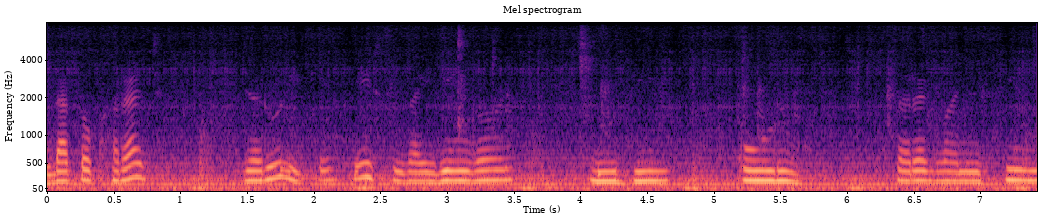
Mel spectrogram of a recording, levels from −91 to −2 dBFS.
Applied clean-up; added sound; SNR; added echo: none; Engine; 7 dB; none.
